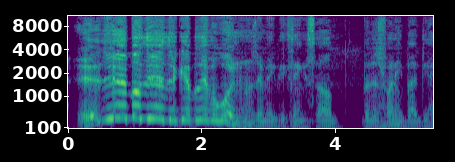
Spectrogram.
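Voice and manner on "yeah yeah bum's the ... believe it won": very loud, high, shrill, booming movie-hero voice. Retelling a Wheel of Fortune bit on stage: Sylvester Stallone as Rocky Balboa impression. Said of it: "I do Stallone go as Balboa".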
